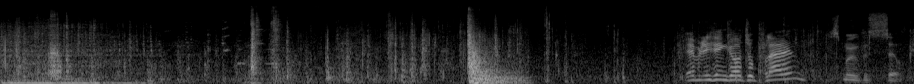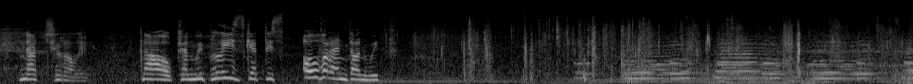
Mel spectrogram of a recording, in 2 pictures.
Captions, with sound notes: (door slams) - Everything go to plan? - Smooth as silk. - Naturally, now can we please get this over and done with? (slow carnival music)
